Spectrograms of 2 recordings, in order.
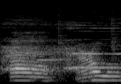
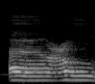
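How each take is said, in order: First: The two throat sounds are made separately. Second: The two throat sounds are merged into one. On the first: The speaker calls it right. "karena itu makhrajnya sendiri-sendiri" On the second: The speaker calls it wrong. "nggak boleh disambung dari satu begini"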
